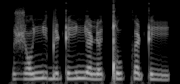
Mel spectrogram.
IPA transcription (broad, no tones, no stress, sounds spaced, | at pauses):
ʒ ɔ ɲ i d e ʈ i ɲ ɐ ɳ ɘ ǃ u k ɐ ʈ i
